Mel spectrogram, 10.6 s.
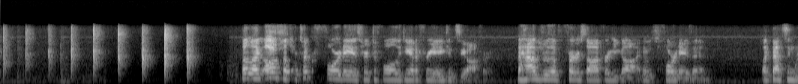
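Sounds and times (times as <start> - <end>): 
round of applause: 0.0 - 2.7
speech: 3.2 - 9.6, 10.2 - 10.6.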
